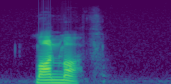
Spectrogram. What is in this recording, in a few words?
monmouth pronounced muth; pronunciation guide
